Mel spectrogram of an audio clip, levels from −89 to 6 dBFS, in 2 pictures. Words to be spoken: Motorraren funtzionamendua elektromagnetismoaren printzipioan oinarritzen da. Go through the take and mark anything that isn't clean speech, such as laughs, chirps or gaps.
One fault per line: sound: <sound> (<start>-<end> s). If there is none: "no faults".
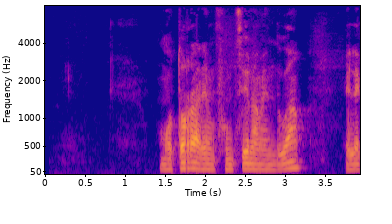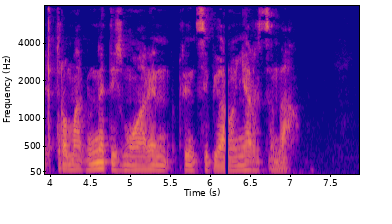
sound: dropout (6.2-6.2 s)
